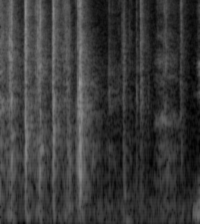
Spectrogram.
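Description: Tarot cards being shuffled by hand, a quick run of sharp clicks through about the first second, then dying away.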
